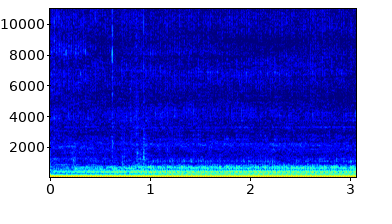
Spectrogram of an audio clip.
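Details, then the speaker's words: Warm-up idle on a 2016 EcoBoost Mustang with a new engine, E85 tune and Precision big turbo: strong, even low hum with a steady pulse, no knocks or ticks, no smoke; healthy warm-up idle. "Let it chill. Let it warm up. Oh, that sounds really good, boys. No smoke."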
